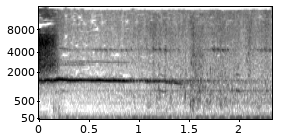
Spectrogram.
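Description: A single high whistled note, held for about a second and a half and dipping slightly as it fades, over a steady low hum.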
